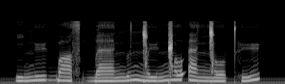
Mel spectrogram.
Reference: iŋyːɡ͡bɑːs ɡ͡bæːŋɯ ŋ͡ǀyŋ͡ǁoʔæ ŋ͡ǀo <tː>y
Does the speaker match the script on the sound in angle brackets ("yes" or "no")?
no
